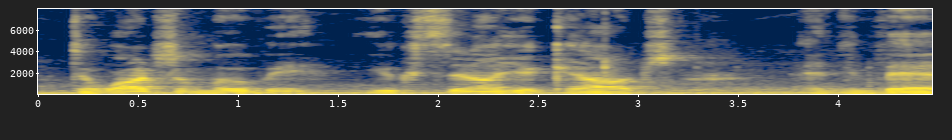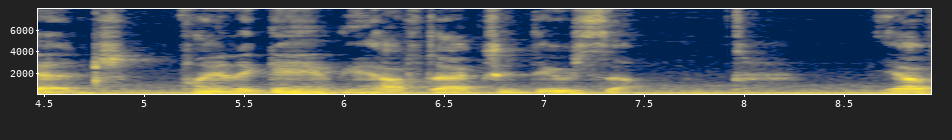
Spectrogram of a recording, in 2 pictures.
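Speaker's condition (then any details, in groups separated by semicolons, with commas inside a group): Cerebral palsy; breathing fine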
